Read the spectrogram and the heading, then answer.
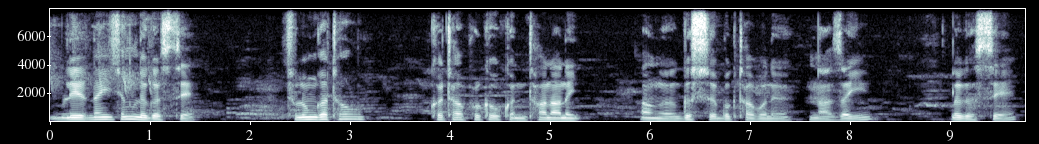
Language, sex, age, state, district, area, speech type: Bodo, male, 18-30, Assam, Udalguri, urban, spontaneous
